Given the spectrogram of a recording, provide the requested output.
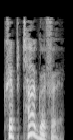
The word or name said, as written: cryptographer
